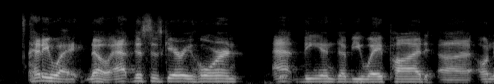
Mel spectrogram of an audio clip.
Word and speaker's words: Horne: It's Horne. There's lots of jokes to make. My dad had one. He would always say the E is silent until midnight, ladies.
